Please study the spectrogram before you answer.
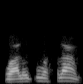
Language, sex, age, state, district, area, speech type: Kashmiri, male, 18-30, Jammu and Kashmir, Kulgam, rural, conversation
